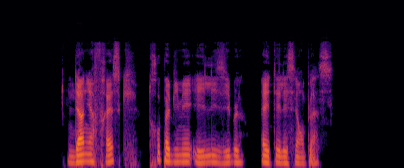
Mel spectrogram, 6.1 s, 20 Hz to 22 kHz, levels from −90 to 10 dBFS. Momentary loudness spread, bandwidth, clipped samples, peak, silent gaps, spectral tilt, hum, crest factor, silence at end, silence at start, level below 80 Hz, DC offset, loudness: 16 LU; 9.2 kHz; under 0.1%; -4 dBFS; 2.17-2.23 s, 3.78-3.90 s; -5.5 dB/octave; none; 26 dB; 1.1 s; 1 s; -56 dBFS; under 0.1%; -27 LUFS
